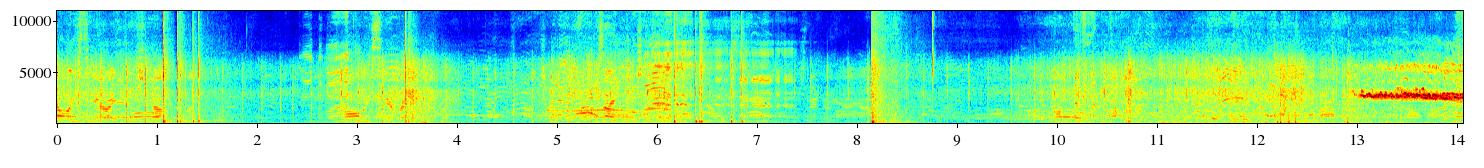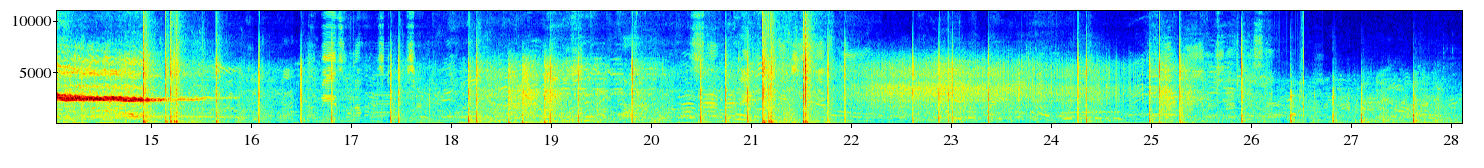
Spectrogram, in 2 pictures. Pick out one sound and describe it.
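A crowd of people chatters and calls out nearby.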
